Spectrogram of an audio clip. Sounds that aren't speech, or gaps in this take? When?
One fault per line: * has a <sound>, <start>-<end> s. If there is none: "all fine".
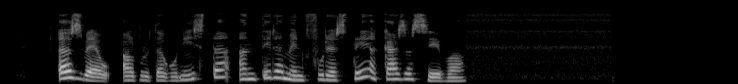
all fine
